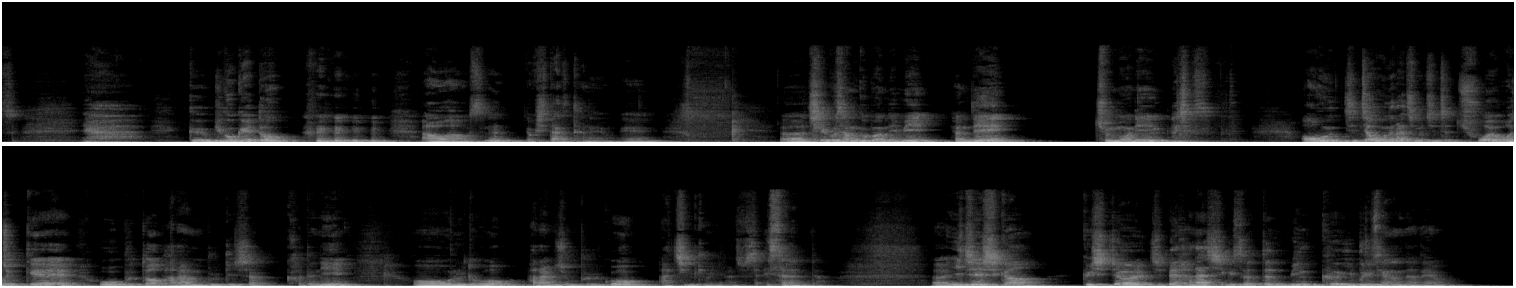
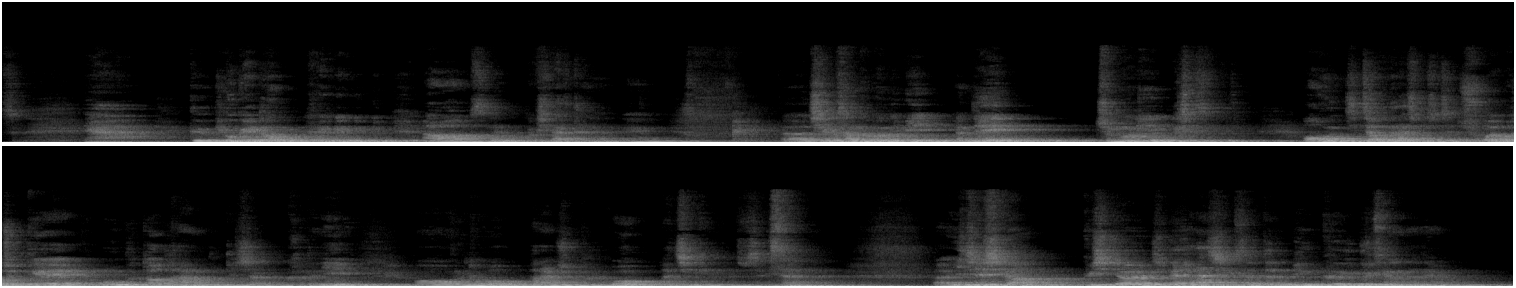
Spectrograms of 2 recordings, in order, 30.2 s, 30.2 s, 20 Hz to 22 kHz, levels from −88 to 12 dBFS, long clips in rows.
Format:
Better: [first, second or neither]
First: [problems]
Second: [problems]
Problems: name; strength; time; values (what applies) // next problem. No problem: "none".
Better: first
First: room echo; slight; dies away in 0.5 s // off-mic speech; far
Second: room echo; strong; dies away in 2.3 s // off-mic speech; far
